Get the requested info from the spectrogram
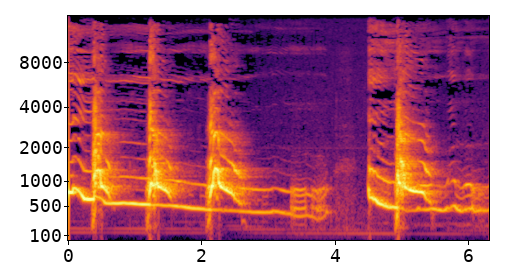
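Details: Howling with its owner, a Chihuahua mix gives three quick yipping bursts in a row over a sustained, slowly sinking tone. After a short silence it resumes with another yip and a falling howl.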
